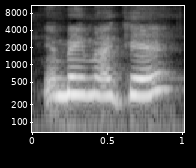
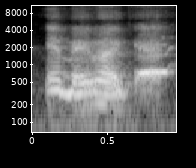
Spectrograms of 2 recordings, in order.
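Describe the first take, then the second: First: Put-on high, louder whiny child plea; little niece. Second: Put-on very high, louder toddler whine; a toddler near tears, pleading; little niece. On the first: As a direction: whine it like a frustrated toddler. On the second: Child repeats plea again.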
